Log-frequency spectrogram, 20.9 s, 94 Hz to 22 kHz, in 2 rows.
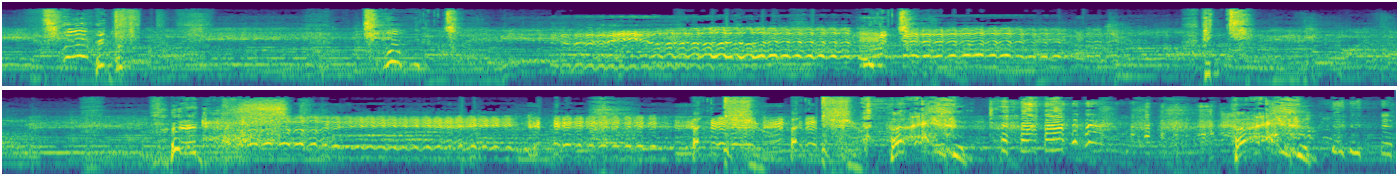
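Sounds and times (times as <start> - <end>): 
laughter: 0.0 - 1.6, 2.6 - 9.8, 11.6 - 20.9
many people sneezing: 0.1 - 1.7, 2.3 - 3.7, 6.4 - 7.1, 8.3 - 9.6, 11.0 - 13.0, 14.5 - 20.8.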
